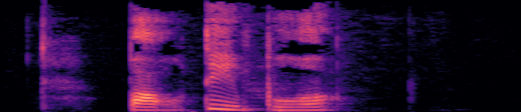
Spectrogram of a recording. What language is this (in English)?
Chinese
